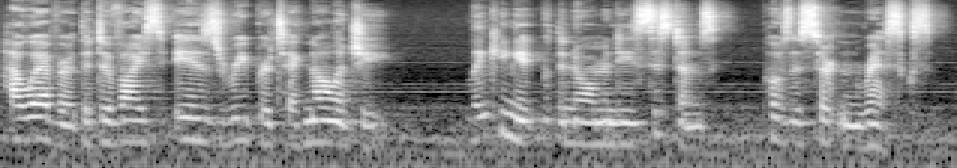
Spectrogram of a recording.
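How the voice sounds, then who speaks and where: Composed, low-voiced female ship computer acted. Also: normal speed, lightly acted. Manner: even, precise, formal. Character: composed, dutiful female ship artificial intelligence. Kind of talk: video game character acting. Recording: game music behind the voice.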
